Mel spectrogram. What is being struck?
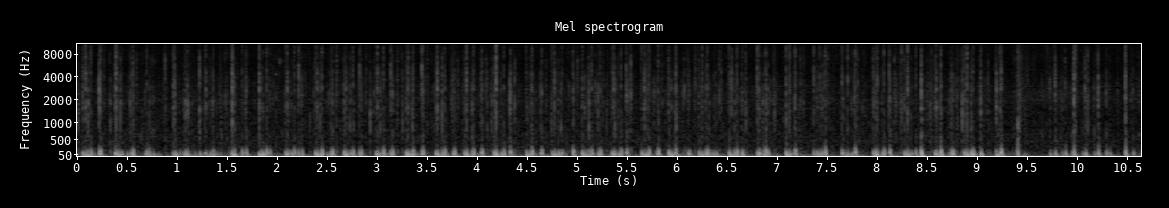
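Plastic electronic organizer with calculator keypad.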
